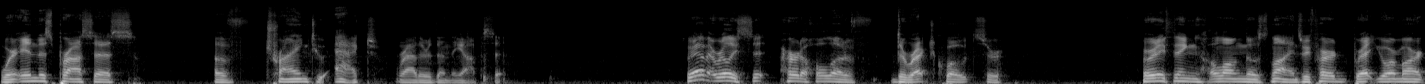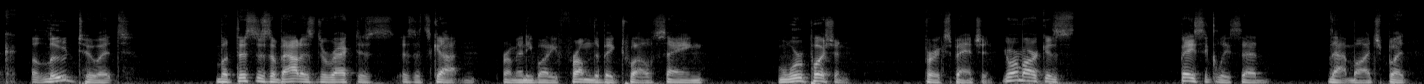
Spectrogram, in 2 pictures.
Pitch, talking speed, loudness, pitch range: 110 Hz, 135 wpm, -26 LUFS, 90-130 Hz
